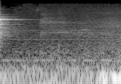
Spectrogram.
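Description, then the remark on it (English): A single quick clink of beer glasses in a toast rings out at the very start, a bright chime that fades over half a second, leaving quiet room tone with a low rumble. “Yeah, so cheers, Sam. Cheers.”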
